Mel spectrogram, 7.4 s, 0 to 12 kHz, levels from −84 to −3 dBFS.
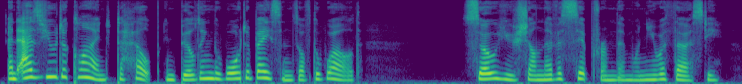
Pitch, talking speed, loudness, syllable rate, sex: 215 Hz, 200 wpm, -22 LUFS, 5.4 syllables/s, female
